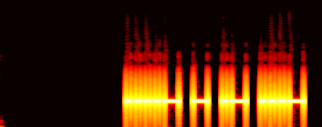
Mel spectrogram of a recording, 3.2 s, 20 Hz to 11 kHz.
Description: Morse code, heard as a keyed tone, about 25 wpm, 700 Hz. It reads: 4TAV
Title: All Cut Numbers - 4-Digit 25wpm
